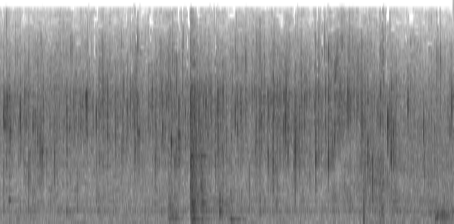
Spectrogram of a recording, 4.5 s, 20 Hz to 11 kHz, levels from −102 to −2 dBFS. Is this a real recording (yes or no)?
yes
